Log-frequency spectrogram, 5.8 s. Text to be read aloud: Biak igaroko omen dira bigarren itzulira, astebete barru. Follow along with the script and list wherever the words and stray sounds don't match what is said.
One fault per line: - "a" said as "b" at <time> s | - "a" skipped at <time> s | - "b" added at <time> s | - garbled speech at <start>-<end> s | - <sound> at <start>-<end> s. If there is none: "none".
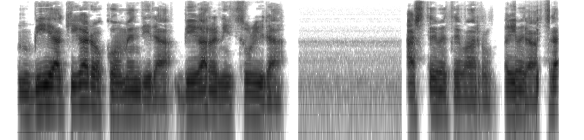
- garbled speech at 5.0-5.6 s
